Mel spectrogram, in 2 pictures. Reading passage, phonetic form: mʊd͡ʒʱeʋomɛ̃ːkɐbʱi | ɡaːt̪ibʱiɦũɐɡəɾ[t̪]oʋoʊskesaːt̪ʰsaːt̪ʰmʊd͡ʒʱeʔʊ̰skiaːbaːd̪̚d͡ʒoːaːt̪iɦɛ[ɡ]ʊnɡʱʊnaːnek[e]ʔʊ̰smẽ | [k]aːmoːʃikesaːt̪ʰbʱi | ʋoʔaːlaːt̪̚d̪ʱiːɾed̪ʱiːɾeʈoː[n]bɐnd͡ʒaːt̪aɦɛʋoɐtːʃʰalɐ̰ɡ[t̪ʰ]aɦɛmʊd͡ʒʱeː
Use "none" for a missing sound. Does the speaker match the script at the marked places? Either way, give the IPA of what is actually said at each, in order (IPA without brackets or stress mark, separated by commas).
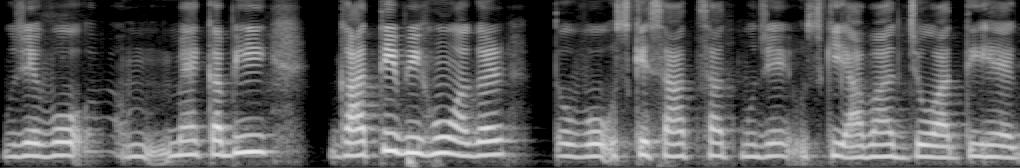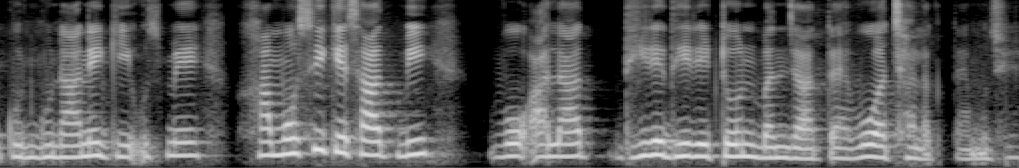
t̪, ɡ, i, x, n, t̪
